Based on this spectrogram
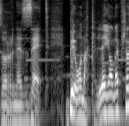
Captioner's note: inhales dramatically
